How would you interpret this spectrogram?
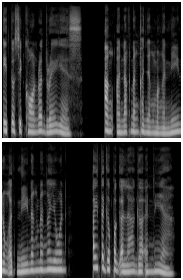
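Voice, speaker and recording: A woman tells a scripted romance drama as its narrator. Her voice sits a little low for a woman. The sound is very dry, with no room around it. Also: a little slow, no echo. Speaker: storyteller.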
